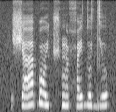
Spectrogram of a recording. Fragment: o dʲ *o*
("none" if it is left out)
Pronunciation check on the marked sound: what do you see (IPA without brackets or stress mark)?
o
